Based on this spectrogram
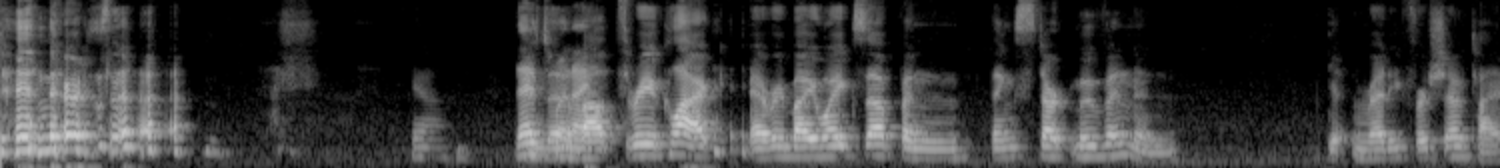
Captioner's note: laughs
